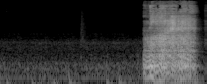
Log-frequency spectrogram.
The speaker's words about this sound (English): And you laugh with your butt? Yeah, I do. That's why you're. Oh yeah, I actually do. Like, sometimes things are so funny I fart.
